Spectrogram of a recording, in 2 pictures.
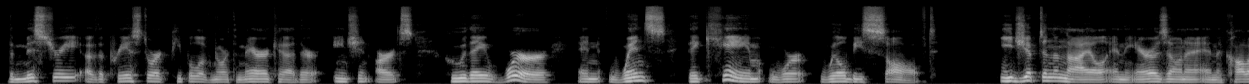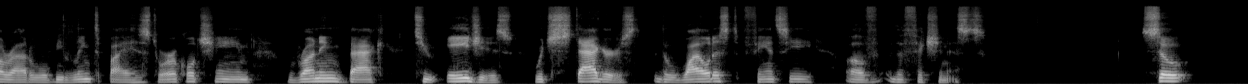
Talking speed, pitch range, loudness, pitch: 125 wpm, 115-140 Hz, -24 LUFS, 125 Hz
